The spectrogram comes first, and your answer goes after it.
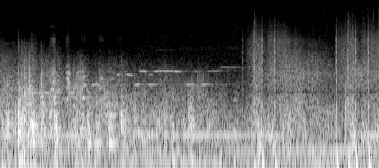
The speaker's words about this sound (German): Wir kamen nicht weiter, hörten wir Schüsse aus der Nähe.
